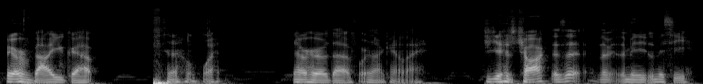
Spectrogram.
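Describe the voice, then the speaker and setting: A man's voice: lowish voice, brisk, vocal fry, a little mellow, soft background music. A young man hosting a live trading stream, talking casually and jokingly straight to his chat while he walks through charts. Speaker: livestream trading host.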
